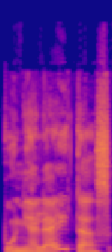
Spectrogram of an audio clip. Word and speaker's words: puñaladitas: As in demasiado, the letter D in puñaladitas was omitted, so it's pronounced puñaladitas instead. This word is the plural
